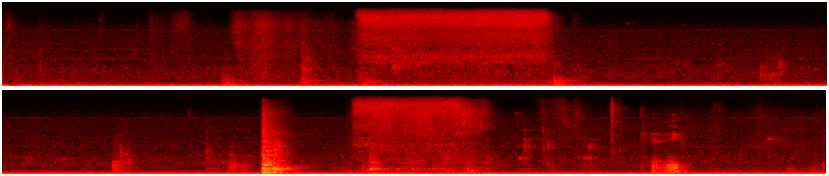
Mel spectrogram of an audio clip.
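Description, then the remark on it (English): Water runs from a tap in two short bursts as drinking water is fetched, a steady rushing hiss each lasting a couple of seconds, with soft clunks and handling noises around them. “Give me a second, I want to get some water to drink.”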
